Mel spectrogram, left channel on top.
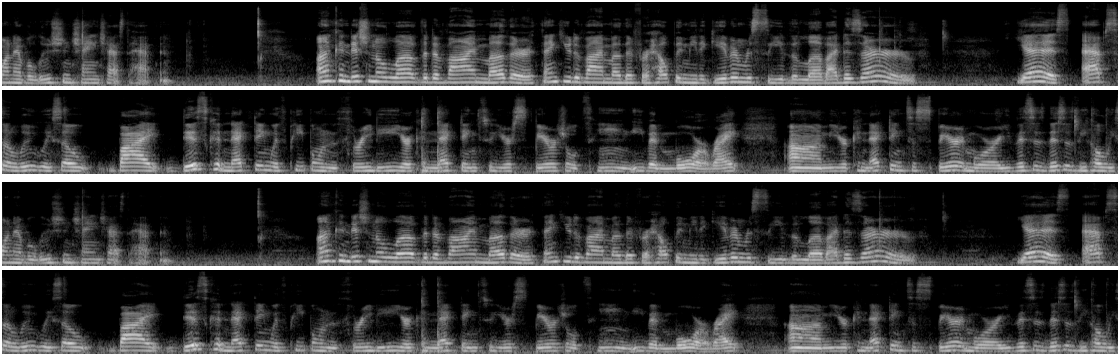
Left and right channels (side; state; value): both; normal; correlation 0.51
